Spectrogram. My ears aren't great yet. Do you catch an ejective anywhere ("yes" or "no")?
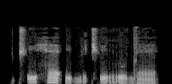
yes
